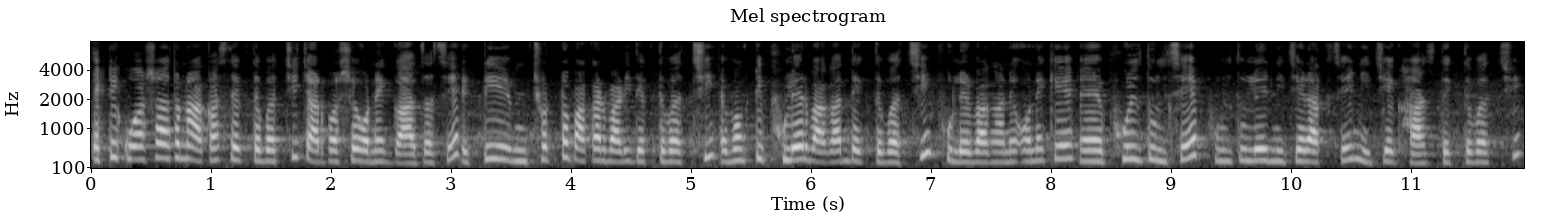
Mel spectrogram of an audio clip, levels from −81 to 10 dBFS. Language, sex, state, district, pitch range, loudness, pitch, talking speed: Bengali, female, West Bengal, Kolkata, 240-295 Hz, -17 LUFS, 260 Hz, 180 wpm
